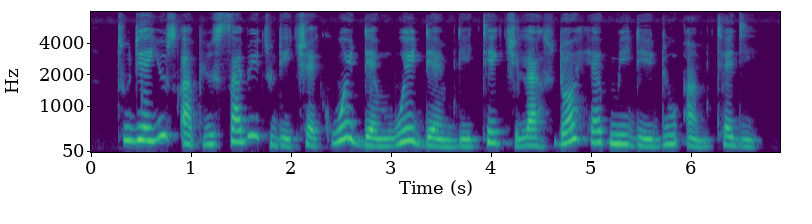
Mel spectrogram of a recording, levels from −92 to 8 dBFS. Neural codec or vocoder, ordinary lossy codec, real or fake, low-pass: none; none; real; none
